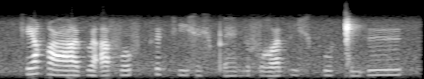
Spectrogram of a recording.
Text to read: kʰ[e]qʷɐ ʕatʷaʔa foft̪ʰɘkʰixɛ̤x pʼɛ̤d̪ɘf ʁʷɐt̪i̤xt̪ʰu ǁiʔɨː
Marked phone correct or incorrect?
correct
